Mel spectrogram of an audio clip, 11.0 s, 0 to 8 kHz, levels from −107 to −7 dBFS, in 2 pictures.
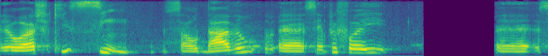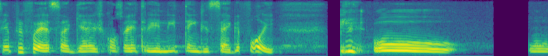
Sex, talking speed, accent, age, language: male, 120 wpm, Brazilian, 40-59, Portuguese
